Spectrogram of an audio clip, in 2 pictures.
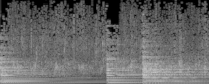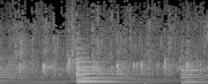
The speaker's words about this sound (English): You see, by doing what you've already done, just right here, by clapping your hands, all of a sudden you have tore up the atmosphere of the enemy.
